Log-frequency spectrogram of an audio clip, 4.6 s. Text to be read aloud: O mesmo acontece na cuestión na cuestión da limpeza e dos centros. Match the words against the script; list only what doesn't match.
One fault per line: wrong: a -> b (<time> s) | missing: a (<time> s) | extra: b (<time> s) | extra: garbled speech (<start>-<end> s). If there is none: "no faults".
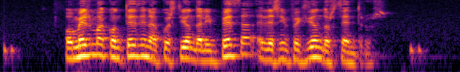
missing: na cuestión (1.9 s)
extra: desinfección (2.7 s)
